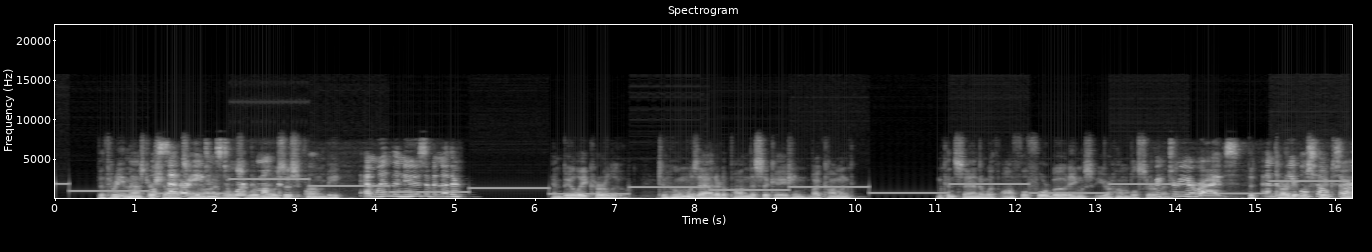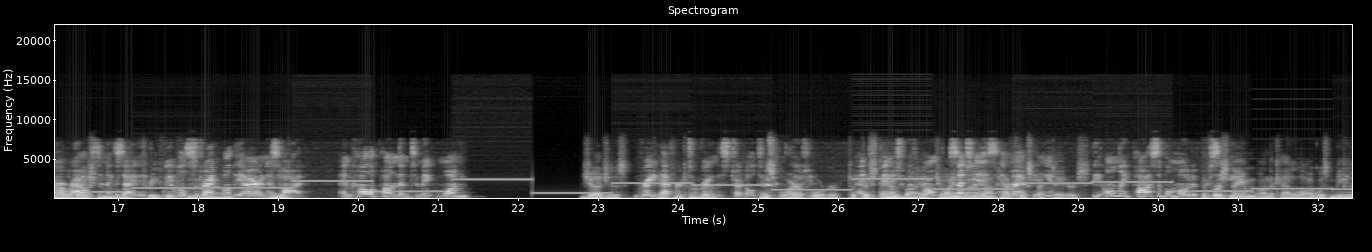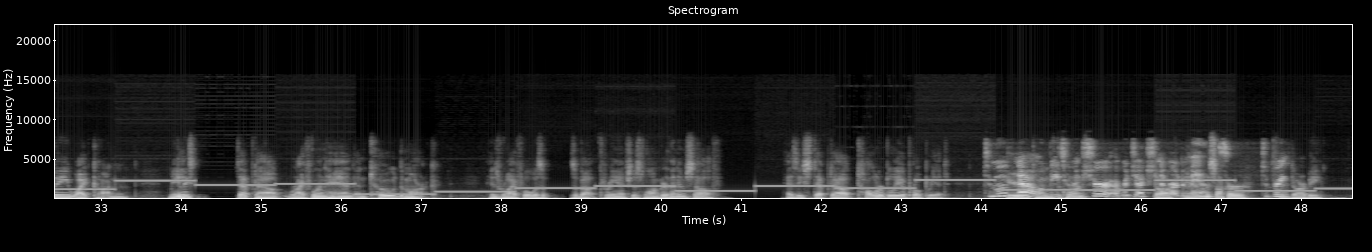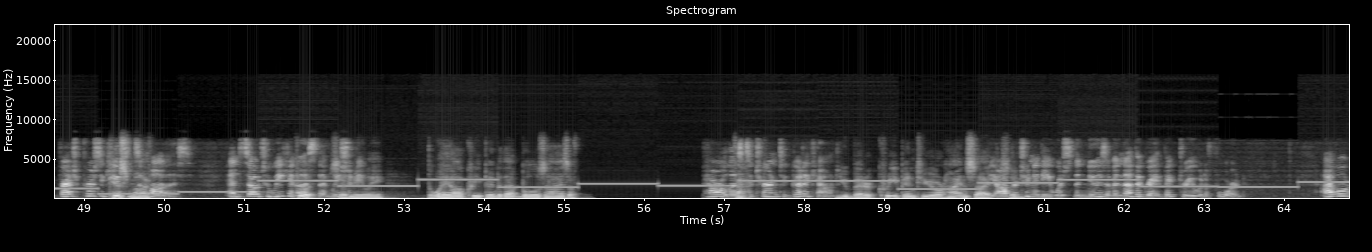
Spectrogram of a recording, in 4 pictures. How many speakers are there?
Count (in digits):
2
